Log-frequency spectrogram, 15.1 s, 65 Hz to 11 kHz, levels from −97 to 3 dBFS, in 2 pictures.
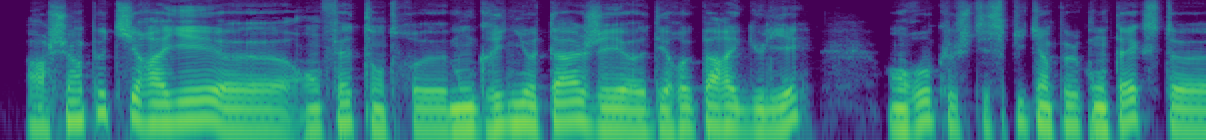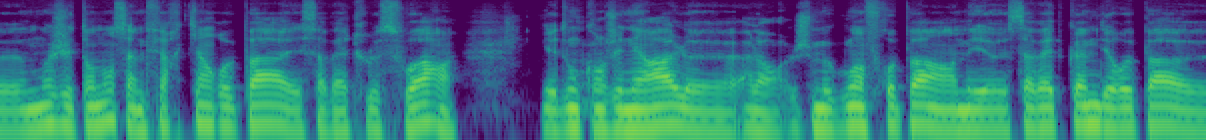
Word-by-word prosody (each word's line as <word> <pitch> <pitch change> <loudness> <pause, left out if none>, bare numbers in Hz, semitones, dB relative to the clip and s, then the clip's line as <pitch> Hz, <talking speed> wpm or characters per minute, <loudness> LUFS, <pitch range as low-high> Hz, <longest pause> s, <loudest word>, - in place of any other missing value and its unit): Alors 110 -1 -5
je - - -3
suis 135 - -1
un 135 - +1
peu 180 +5 -4
tiraillé, 135 -1 +2
heu, 100 -4 -1
en 100 +3 -5
fait 125 +1 -5
entre, 100 +1 -5
heu, 100 0 -1
mon 105 +2 +4
grignotage 120 +3 0
et 105 0 +2
heu, 95 -1 +1
des 100 +2 -3
repas 110 +3 0
réguliers. 105 +5 -1 0.5
En 105 0 +1
gros 125 +6 0
que 115 -4 -8
je 100 - -9
t'explique 120 +4 -7
un 115 - +3
peu 120 +2 -5
le 115 - -3
contexte, 110 +4 -1
heu, 95 -2 -1
moi 105 +4 +2
j'ai 110 -2 -1
tendance 115 +5 0
à 105 - +2
me 95 - 0
faire 105 +2 -6
que - - -4
1 - - +3
repas, 115 +1 +2
heu, - - -1
et - - -4
ça 95 +1 -5
va 95 +1 -2
être 95 +2 -8
le 95 - -3
soir 105 -1 +1 0.5
et 95 - 0
donc 100 0 +1
en 100 - +3
général, 100 +3 +5
heu, 90 -2 -2
alors 90 -3 -3
je 105 - -7
me 100 - +4
goinffre 110 +2 +1
pas, 115 +3 +4
hein, 100 -3 +3
mais, 95 0 +3
heu 95 0 -1
ça 105 +2 -1
va 105 +1 +3
être 105 - -2
quand 115 - +1
même 115 +1 +4
des 110 - +2
repas 105 +1 +2
105 Hz, 255 wpm, -24 LUFS, 100-115 Hz, 0.5 s, général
